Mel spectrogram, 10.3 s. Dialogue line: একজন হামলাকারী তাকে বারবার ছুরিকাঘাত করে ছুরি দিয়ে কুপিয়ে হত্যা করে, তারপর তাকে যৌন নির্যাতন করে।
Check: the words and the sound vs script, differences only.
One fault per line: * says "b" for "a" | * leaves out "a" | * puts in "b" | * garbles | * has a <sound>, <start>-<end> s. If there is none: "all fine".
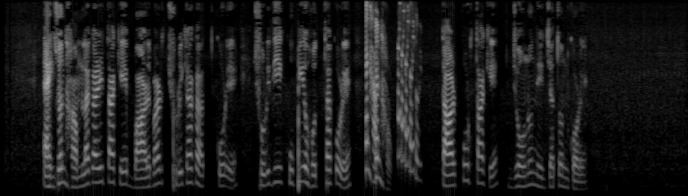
* has a chirp, 5.5-6.4 s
